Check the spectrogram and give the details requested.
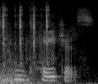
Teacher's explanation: The stress is on the second syllable. We have the K, the schwa, and the N, con. Then we have the T and the A diphthong, contay.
